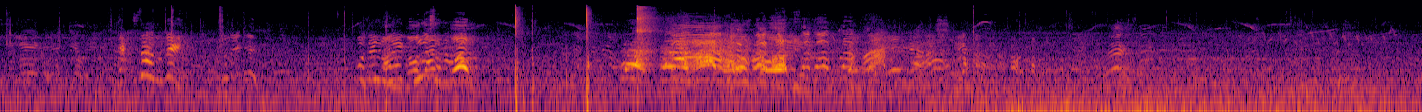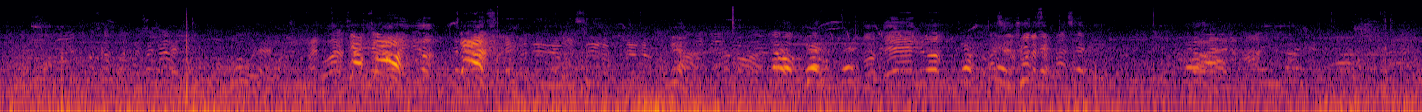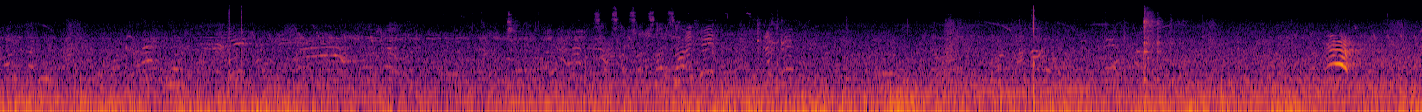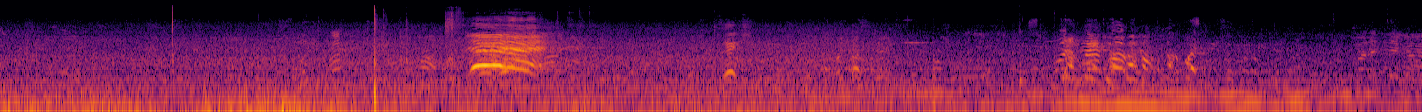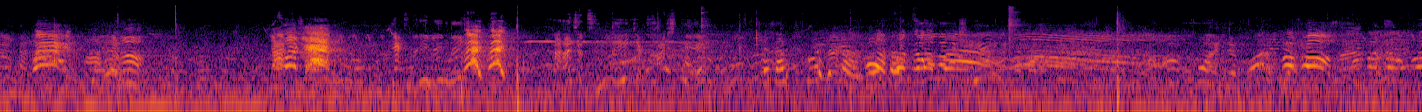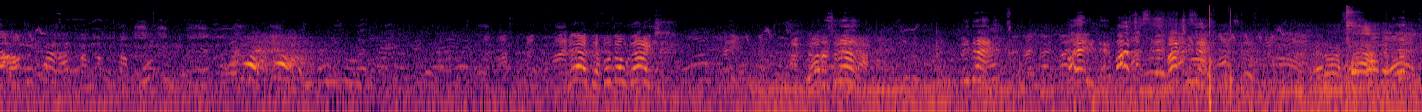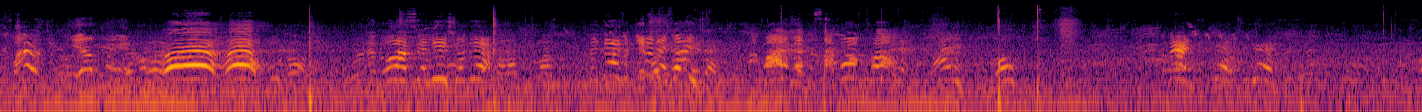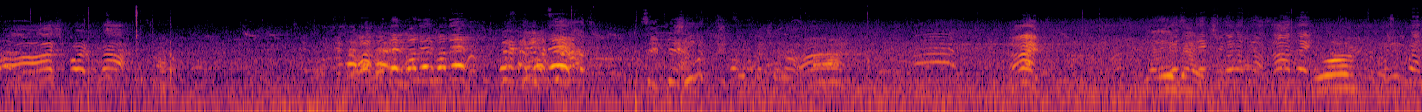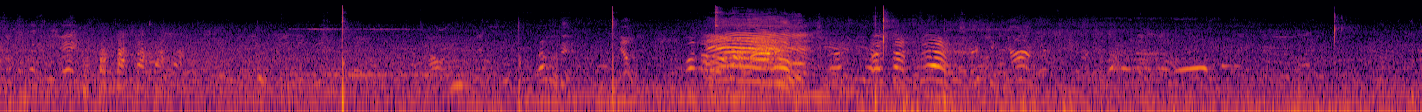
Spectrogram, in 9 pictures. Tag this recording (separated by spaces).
ball football soccer sport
